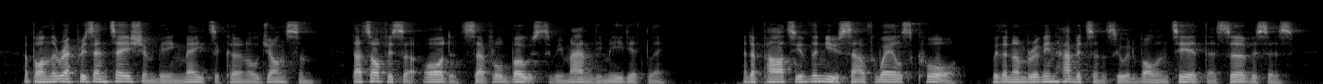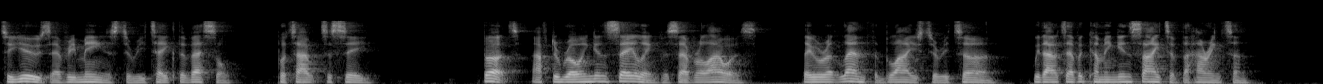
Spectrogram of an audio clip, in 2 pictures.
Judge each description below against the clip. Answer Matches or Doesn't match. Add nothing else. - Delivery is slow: Doesn't match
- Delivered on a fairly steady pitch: Doesn't match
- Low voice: Matches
